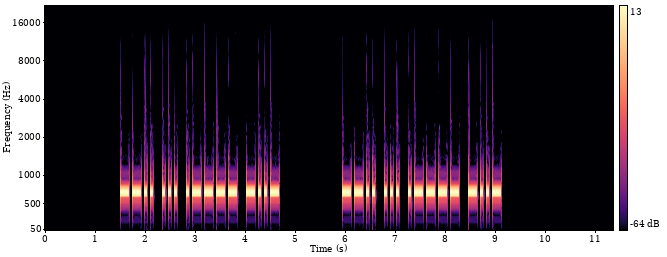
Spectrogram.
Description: Morse code, heard as a keyed tone, about 21 wpm, 700 Hz. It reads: ZS1X ZS1X
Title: DXCC-100 Call Signs - 4 Characters - Repeated 2x - 20wpm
